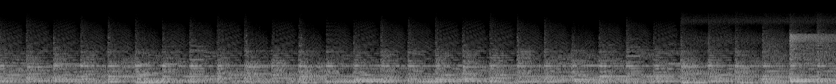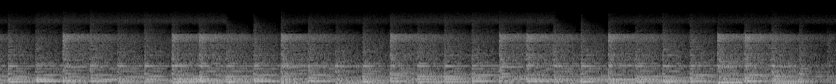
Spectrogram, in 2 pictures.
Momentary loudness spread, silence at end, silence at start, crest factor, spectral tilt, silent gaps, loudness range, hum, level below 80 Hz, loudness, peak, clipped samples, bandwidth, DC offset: 5 LU; 0 s; 0 s; 16 dB; -6 dB/octave; none; 3 LU; none; -38 dBFS; -27 LUFS; -10 dBFS; under 0.1%; 16 kHz; under 0.1%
